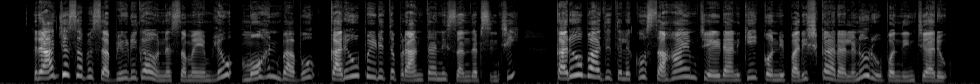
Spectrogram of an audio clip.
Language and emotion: Telugu, neutral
